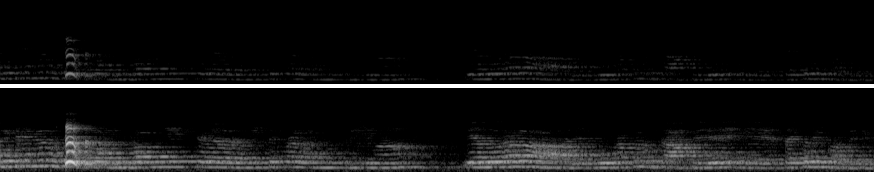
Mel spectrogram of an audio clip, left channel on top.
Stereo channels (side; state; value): left; quieter; 24.8 dB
